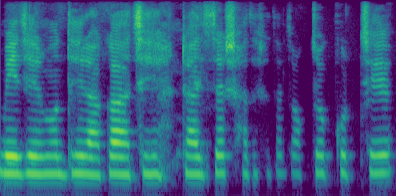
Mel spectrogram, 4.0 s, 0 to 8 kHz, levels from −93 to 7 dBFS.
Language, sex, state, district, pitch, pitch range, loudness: Bengali, male, West Bengal, Dakshin Dinajpur, 235 Hz, 230-240 Hz, -17 LUFS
